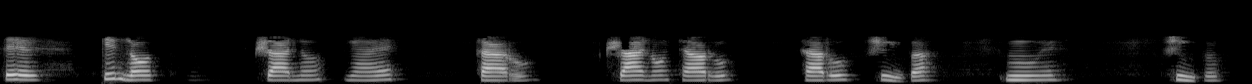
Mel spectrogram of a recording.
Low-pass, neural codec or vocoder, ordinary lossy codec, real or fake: 3.6 kHz; codec, 16 kHz, about 1 kbps, DyCAST, with the encoder's durations; MP3, 16 kbps; fake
